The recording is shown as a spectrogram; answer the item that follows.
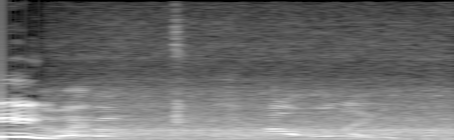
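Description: People talking, with a faint steady low hum underneath.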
